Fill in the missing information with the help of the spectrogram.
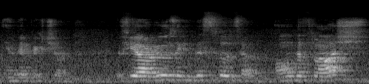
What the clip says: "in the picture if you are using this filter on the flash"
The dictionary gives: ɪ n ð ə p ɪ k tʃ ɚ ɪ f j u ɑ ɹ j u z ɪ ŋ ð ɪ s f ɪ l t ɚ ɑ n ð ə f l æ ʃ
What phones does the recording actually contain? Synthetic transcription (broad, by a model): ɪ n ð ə p ɪ k tʃ ɚ ɪ f j u ɑ ɹ j u z ɪ ŋ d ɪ s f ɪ l s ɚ ɑ n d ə f l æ ʃ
